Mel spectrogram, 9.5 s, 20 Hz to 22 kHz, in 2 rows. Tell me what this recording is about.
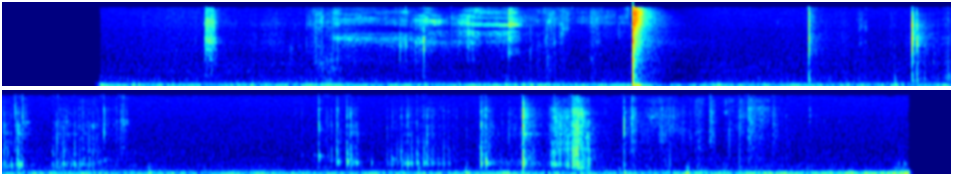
Opening Closing Bottle 2
Sound effect of a plastic carbonated bottle being opened and closed.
